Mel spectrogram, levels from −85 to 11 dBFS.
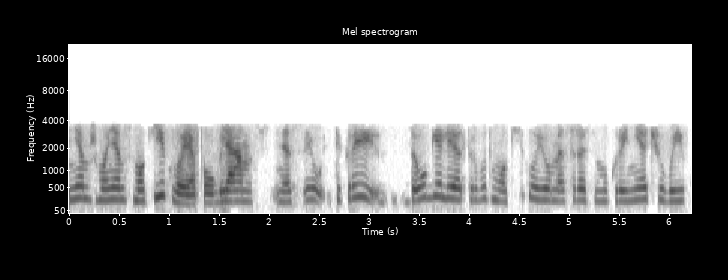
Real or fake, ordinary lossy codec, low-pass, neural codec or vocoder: real; MP3, 24 kbps; 3.6 kHz; none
